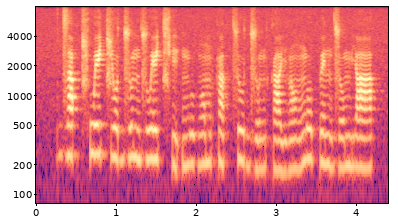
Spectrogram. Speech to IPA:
d͡z a˦ ʔ t͡ɕʰ w e˦ t͡ɕ o˦ d͡z u˦ n d͡z w e˦ t͡ɕʰ i˨ ʔ m u˧ ɡ ɔ̃˦ m k ã˦ t̚ s u˥˧ d͡z u˨˩ n k a˨˩ j l ɔ̃˧ ŋ o˥˧ p e˧ n d͡z o˧ m j a˧

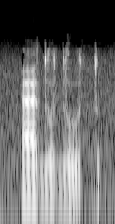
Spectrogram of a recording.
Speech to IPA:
æ d u d u t

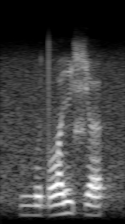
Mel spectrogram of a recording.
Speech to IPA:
ɦ u d lˠ i ɕ ɐ

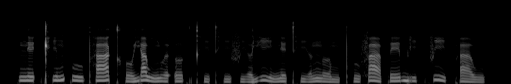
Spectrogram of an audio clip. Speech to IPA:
n eː˧˥ t̚ kʰ i˧˥ m p uː˧ pʰ aː˧˥ kʰ o˩˧ j a˥˨ w ŋ u˧˩ ə̯ ʔ ɤː˧ k̚ t̪ʰ i˩˧ t̪ʰ i˩ f i˩ ə̯ j iː˥˨ n e˧ t̪ʰ i˩˧ ə̯ ŋ ɤː˧˩ m pʰ u˧˩ f aː˥˨ p e˧˥ b iː˧ k̚ f iː˥˨ p̚ ʔ a˧˩ w

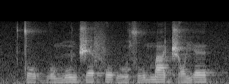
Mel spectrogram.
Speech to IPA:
t o˨ ɡ͡b o˨ m ũ˨˦ d͡ʒ ɛ˧ f o˧ ɡ ɔ̃˨ s u˨˦ m a˦ d͡ʒ ɔ˧ j ɛ˦

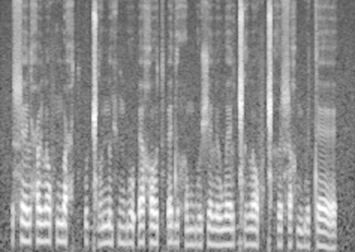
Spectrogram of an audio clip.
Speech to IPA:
ɬ ɛ l ħ ø l ɔ f ŋ ʊ ħ t͡sʼ ʊ ɡ͡ǁ ɔ n o ç m b o ʔ ɛ χ o t͡sʼ ɛ d ʊ h ʊ m b ʊ ʃ ɛ l ø w ɛ l ɡ͡ǁ ə l ɔ f ǁʰ ə ɬ ə χ m b ø t ɛ

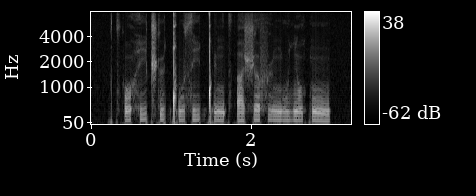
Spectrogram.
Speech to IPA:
t͡sʼ ɔ̃ h i t͡ʃʼ ɨ ǃʼ u s i ǃʼ ɪ ŋ t͡sʼ a ʃ ə f ʉ ŋ u ʎ ɔ̃ k ũ

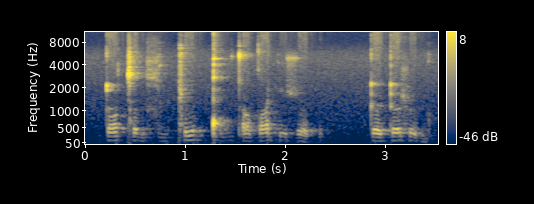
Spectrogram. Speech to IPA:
ʈ ɔ ǀ o ɡ ɕ o̤ ǁ u ɾ o̤ ǃ o̤ tʼ ə˞ tˤ e kʲ u ʃ o p | ʈ o ʈ o ʂ u ɡ

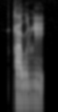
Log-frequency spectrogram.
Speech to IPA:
q ɛ w u ʎ i

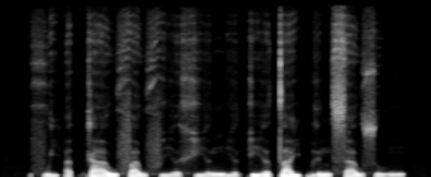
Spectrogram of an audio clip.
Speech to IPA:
f u˨˩˨ j ʔ a˦˥ t̚ k aː˧˥ w f a˨˩ w f i˨˩ ə̯ x i˨˩ ə̯ ŋ i˧˥ ə̯ k i˧˥ ə̯ t̪ a˧˥ j ɓ ɨ˧ n s a˧ w s u˨˩˨ ŋ

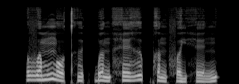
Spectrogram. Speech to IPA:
v ə˧˥ m ŋ o˨˩˦ t̪ʰ ɨ˨˩ t̚ ɓ ə˨˩˦ ŋ h e˧ ɣ ɨ˦˥ p̚ x ə˨˩˨ ŋ f ə˨˩˨ j h e˨˩˦ ŋ

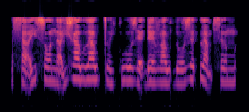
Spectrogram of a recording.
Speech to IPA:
s a̰ː˧˥ j s ɔ˧ n a̰˧˥ j ɣ a˧ w l a˧ w t̪ ə̤˨˩ j k w o˧ z ɛ̰˧˨ ɗ ɛ˧ v a˧ w ɗ o˨˦ z ə˦˥ t̚ l a̰˧˨ m s ə˧ m

